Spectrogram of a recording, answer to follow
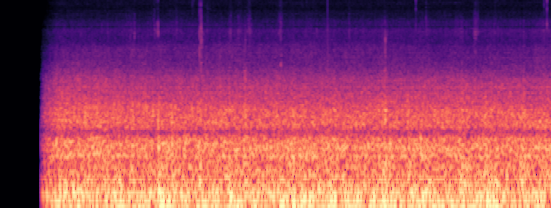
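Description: Steady low road and engine rumble of a car driving on a freeway, heard from inside the moving car, starting about half a second in.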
